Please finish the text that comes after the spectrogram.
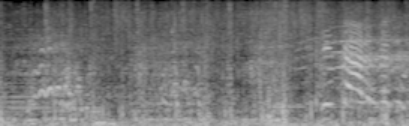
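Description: A horse whinnies in the Western action game Red Dead Redemption, a loud drawn-out neigh rising near the end over hoofbeats and a busy game soundscape.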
